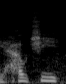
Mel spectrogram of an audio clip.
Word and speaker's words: Haoqi: guys this is the houchy Antelope Pro it's an 1899 uh e-bike Fat Tire e-bike 20x4 tires uh that uh Hachi makes here that's how it's pronounced I did ask them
